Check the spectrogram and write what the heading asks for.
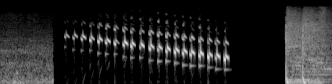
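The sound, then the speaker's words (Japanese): A short travel transition sound effect marking a walk through a housing estate: a rapid, evenly spaced run of about eighteen bright chirping beeps that slide gradually downward, heard on its own between stretches of louder background noise. “再び、移動効果音挿入。”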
